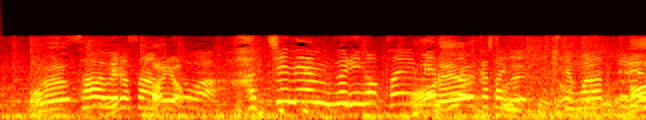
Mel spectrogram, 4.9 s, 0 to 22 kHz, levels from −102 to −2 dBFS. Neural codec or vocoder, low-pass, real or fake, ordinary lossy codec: none; 7.2 kHz; real; none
